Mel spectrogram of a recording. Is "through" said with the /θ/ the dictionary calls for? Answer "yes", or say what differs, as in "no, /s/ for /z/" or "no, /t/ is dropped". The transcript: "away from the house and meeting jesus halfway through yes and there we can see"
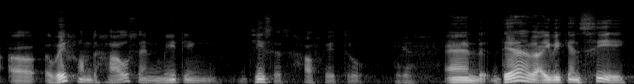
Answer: no, /t/ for /θ/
